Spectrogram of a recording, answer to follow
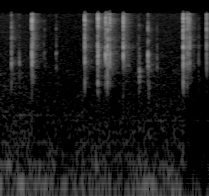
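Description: Plastic fidget cube's three rolling dials being turned by hand, giving a run of small, irregular clicks.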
